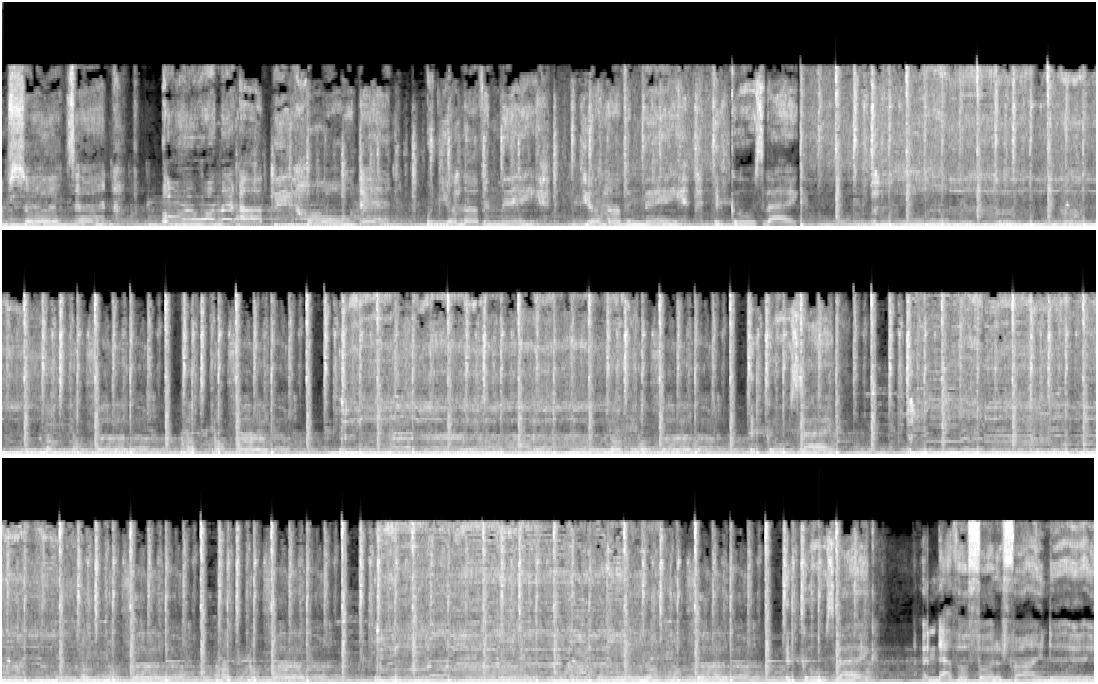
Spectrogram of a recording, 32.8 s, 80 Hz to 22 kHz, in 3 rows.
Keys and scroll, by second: 0.1-1.1 typing.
